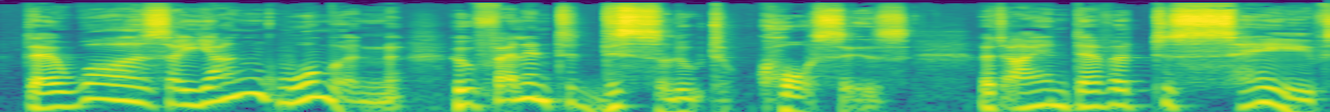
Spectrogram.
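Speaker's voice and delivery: a sanctimonious valet preaching forgiveness; pious manservant. A narrator's reading. Littimer piously asking the gentlemen for help in a high unctuous voice.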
